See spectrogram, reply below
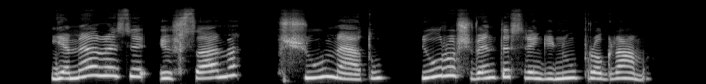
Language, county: Lithuanian, Vilnius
